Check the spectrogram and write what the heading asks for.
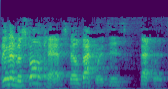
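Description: An actor playing a jovial radio announcer with smooth, jokey patter. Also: male voice, fairly high pitch, huge pitch swings, a little slow, dull audio. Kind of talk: 1940s radio comedy. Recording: distant, hissy old radio recording.

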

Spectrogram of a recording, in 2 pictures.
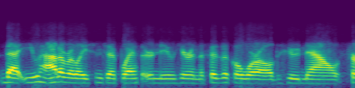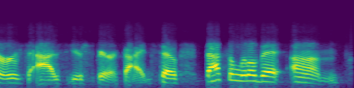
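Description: A woman's voice: fairly low pitch, no echo. A woman in her twenties, a psychic medium guest on a radio show, talking over the phone in a bubbly, rambling way with lots of fillers. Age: 20s. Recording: tinny phone line, dry.

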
